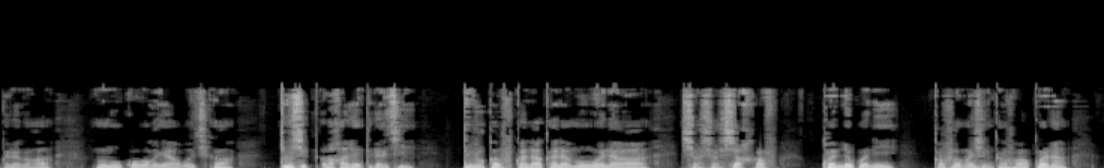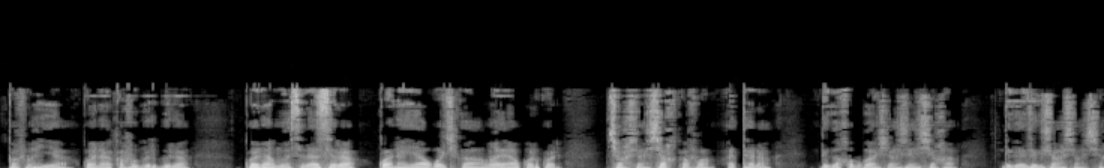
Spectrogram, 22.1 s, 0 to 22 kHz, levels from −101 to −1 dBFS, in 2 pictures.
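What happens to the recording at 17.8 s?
At 17.8 s the speech carries the same degradation heard across the whole clip: nothing remains above about 10.9 kHz, and the sound has layered artefacts, with the different codecs' artefacts heard together. This is likely transcoding between lossy codecs, which fits low-bitrate AAC-LC followed by HE-AAC at around 24 kbit/s. The second encoder spent its limited bits re-coding the first one's artefacts and added its own, and the lower cut-off stayed in place.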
